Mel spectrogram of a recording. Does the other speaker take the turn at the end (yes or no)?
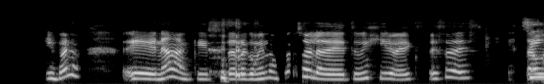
yes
